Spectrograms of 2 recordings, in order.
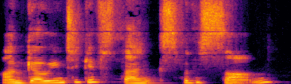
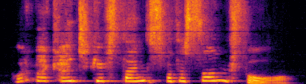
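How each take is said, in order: First: Said in the usual way. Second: Much higher, disbelieving question; you can't believe what you're hearing; high-pitched mock disbelief; incredulous. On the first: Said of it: "listening to those words and thinking". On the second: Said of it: "thinking, "This is just bonkers".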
